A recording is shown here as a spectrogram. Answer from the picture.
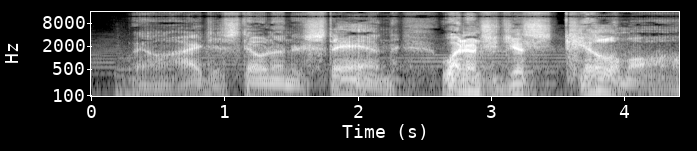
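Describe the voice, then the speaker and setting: Clear music plays in the background as a man speaks slowly in a raspy, cartoonish character voice at a fairly slow pace. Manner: gruff, crude.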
